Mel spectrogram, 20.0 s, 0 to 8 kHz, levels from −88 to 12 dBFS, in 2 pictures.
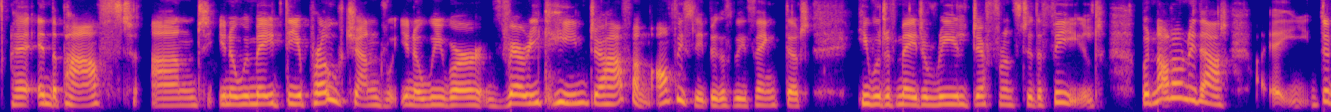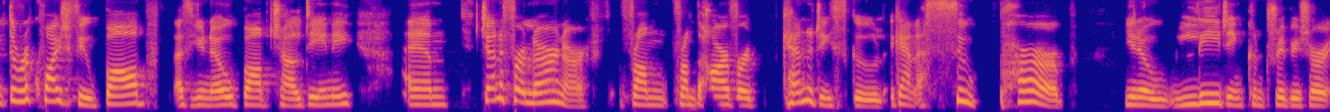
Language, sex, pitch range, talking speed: English, female, 195-250 Hz, 205 wpm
